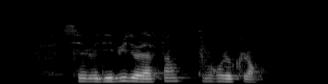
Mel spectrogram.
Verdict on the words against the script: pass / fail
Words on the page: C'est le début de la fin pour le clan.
pass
